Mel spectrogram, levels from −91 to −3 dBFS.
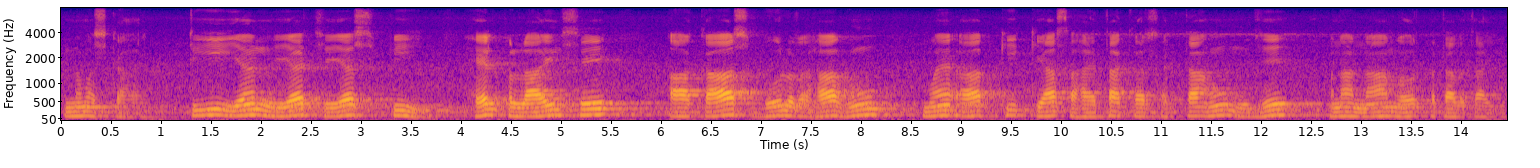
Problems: constant background noise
